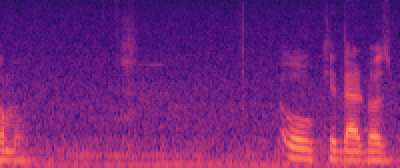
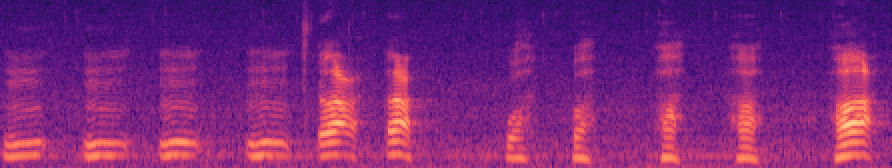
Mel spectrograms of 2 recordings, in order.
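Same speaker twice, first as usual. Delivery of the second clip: high straining grunts and gasps; struggling with the game; effortful grunts; 5 semitones higher, 6 dB louder than usual. Real, not acted. Straining through aim game.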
